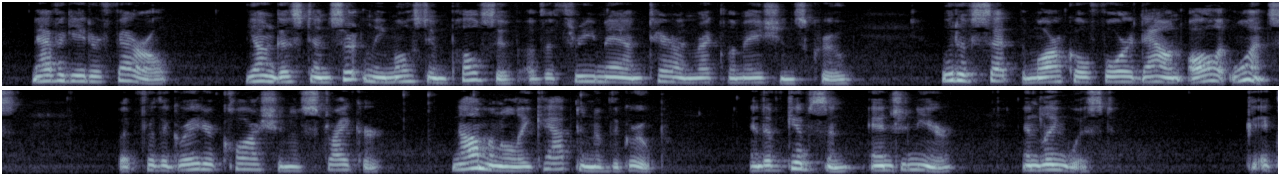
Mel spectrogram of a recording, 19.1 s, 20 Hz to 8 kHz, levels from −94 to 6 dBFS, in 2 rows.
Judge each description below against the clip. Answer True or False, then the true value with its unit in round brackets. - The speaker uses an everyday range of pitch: False (8.1 semitones)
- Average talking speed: False (130 wpm)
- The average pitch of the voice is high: True (225 Hz)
